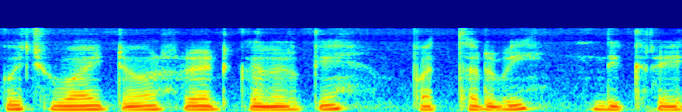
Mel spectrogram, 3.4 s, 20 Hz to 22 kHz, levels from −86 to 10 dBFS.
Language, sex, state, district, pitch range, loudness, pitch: Hindi, male, Himachal Pradesh, Shimla, 115-135 Hz, -13 LUFS, 125 Hz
